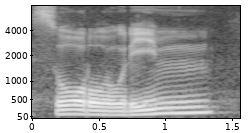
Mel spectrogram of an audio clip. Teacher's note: Ala sururim mawdunah. Hop, bu joyda sin ingichka, suru yo'g'on, keyingi ri ingichka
